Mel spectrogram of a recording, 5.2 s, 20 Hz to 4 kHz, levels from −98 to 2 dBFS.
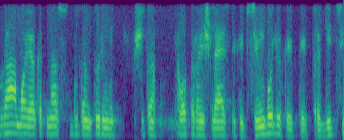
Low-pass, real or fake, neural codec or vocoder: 3.6 kHz; real; none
